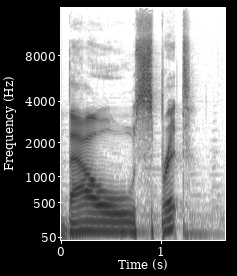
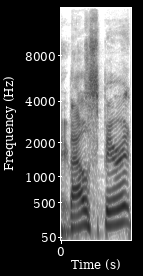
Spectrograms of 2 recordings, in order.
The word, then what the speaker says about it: bowsprit: Bowsprit. Oh, bowsprit. Yeah, bowsprit. – Bowsprit. Is that how they say it? – Hmm. – I don't know that I knew that. – I don't know what that is. I read that pirate as bow spirit, and I was thinking, oh, maybe that's like the thing, the thing that comes off the front of it, the bow.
